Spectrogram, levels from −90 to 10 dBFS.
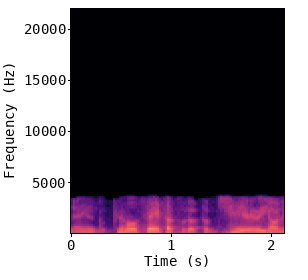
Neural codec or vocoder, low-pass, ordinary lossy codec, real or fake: codec, 16 kHz, 0.5 kbps, FreqCodec, larger model; 3.6 kHz; MP3, 24 kbps; fake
